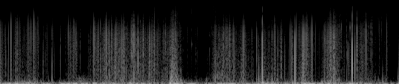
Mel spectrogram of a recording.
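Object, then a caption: Silicone ear of a binaural microphone rubbed by fingertips. Fingertips rub the soft silicone outer ear of a white binaural microphone, making close, continuous rustling and crackling scratches. A deep, muffled rumble dominates beneath brief bright crackles that come and go throughout.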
